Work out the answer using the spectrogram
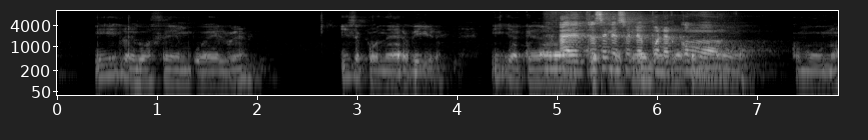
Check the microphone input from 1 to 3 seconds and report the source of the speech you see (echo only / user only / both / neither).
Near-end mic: echo only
